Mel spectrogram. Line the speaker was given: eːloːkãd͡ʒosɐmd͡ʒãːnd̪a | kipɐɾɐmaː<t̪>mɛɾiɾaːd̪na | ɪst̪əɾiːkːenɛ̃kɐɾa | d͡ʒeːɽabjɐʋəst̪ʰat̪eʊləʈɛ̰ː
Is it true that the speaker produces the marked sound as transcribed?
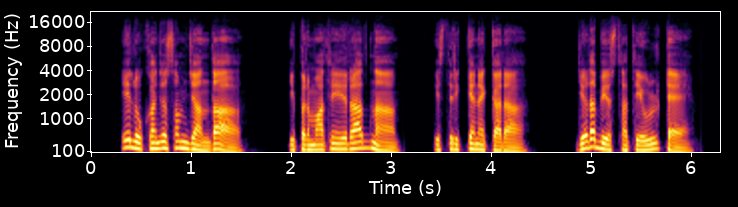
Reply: yes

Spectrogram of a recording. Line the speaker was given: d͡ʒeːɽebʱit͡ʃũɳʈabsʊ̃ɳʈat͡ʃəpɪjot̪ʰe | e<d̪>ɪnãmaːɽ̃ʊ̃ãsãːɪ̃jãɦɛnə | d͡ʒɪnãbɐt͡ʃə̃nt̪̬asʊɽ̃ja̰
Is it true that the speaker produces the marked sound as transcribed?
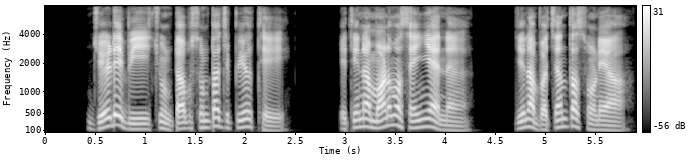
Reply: no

